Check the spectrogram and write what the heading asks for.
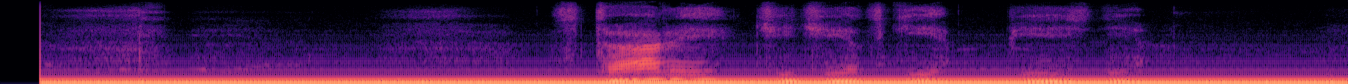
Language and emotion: Russian, neutral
